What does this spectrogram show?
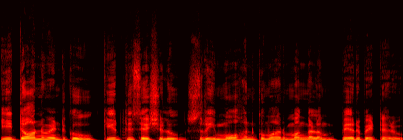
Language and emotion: Telugu, neutral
